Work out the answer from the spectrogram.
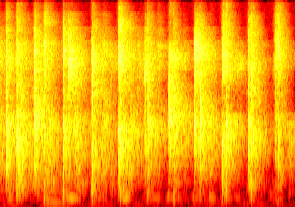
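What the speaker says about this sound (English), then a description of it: "We want to give him a round of applause." Clapping from a small audience at a Nigerian investment talk, heard as a series of distinct, close, sharp claps in a quick uneven rhythm, each one decaying briefly before the next, with no one speaking.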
